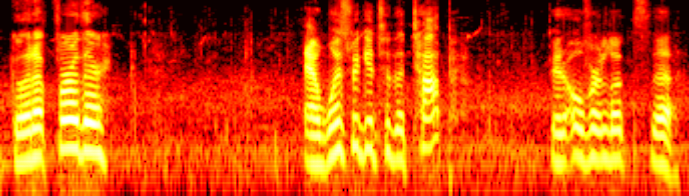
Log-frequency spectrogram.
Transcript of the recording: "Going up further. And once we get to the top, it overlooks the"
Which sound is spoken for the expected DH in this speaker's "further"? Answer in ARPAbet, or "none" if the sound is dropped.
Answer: DH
